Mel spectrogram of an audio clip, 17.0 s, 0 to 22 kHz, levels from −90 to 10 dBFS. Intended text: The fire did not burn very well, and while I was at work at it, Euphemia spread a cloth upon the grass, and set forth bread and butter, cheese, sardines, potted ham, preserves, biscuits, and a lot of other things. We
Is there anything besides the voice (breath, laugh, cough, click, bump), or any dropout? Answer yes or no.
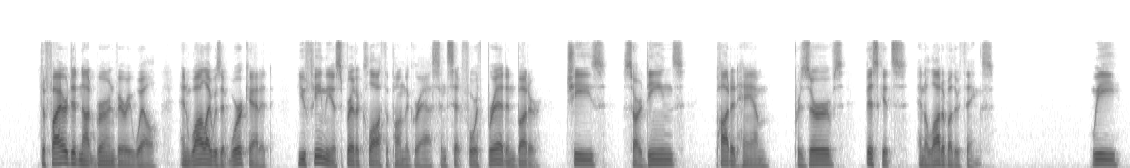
no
